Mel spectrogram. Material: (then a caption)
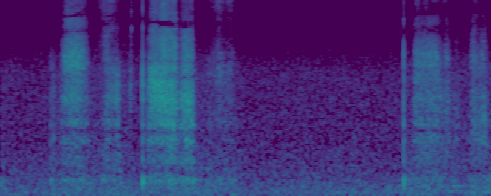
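Card. A fingertip and a long nail trace over the printed images and barcode label on the solid, glossy card back cover of a paperback book. Soft, bright scratching strokes come in short bursts between near-silent pauses, with two small sharp ticks where the nail catches the surface.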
